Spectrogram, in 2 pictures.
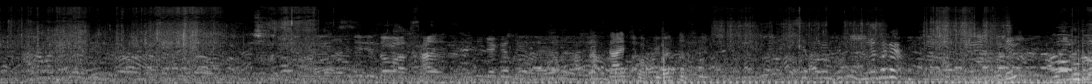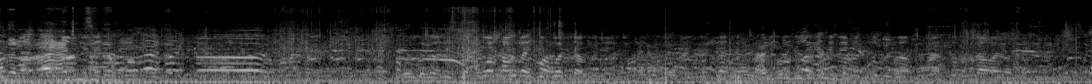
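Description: Plastic bags rustle as fish are handled.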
